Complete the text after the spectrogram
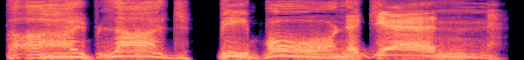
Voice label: female orc, Play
